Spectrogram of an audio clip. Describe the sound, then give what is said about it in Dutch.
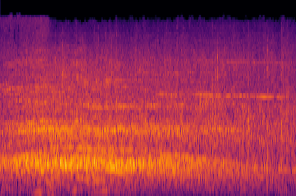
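Campaign supporters at a party election gathering applaud and cheer for themselves, a loud, sustained crowd roar of clapping mixed with voices that eases off slightly toward the end. “Jullie allemaal en al die mensen in het land die zo ongelooflijk hard campagne hebben gevoerd, van harte gefeliciteerd. Juich maar voor jezelf.”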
